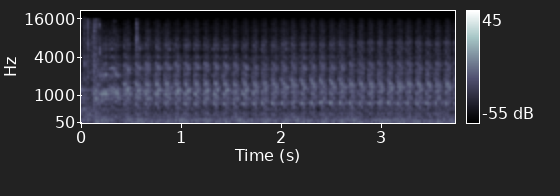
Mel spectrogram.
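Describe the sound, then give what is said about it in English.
The engine of a fully restored 1986 Ford Cortina cranks and catches, then settles into a steady, rhythmic idle that chugs evenly and loudly, with no voices present. “Does the engine still work?”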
